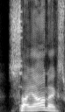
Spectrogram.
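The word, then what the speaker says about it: SiOnyx: vision and it's actually a really good consideration psionics which is spelled s-i-o-n-y-x these low-light cameras one of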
